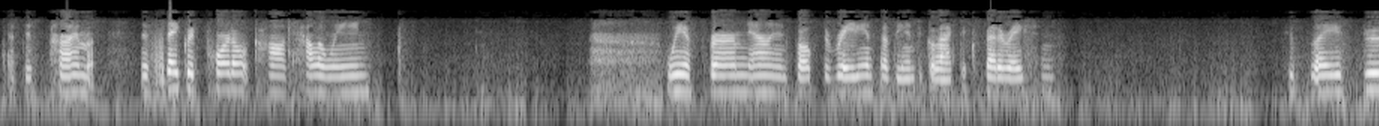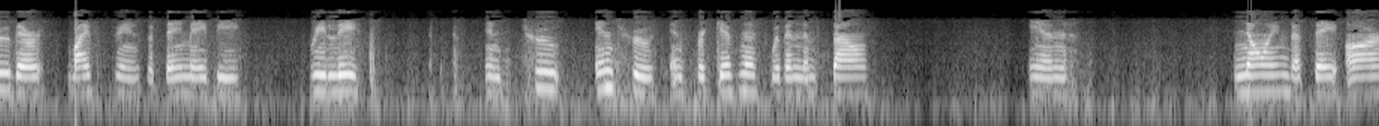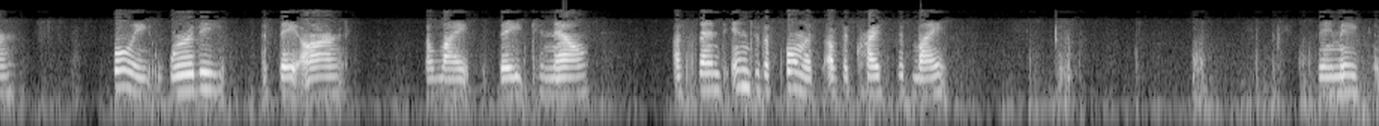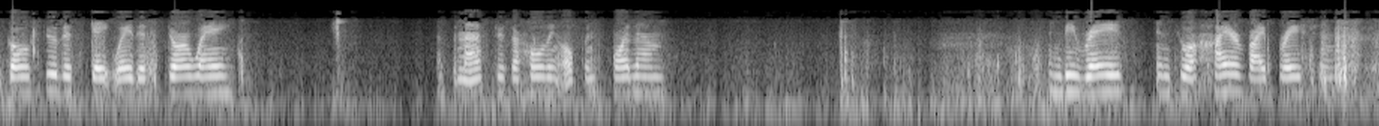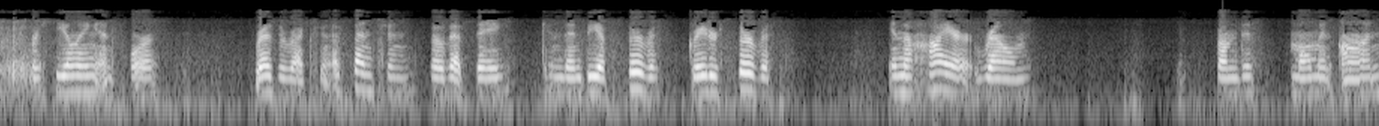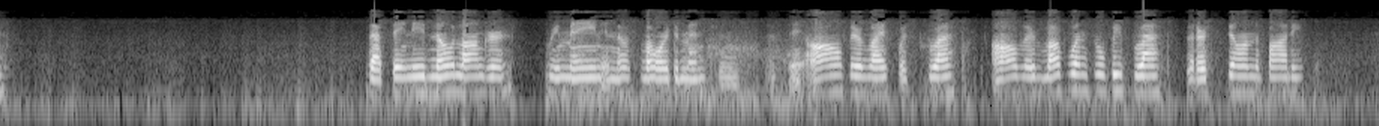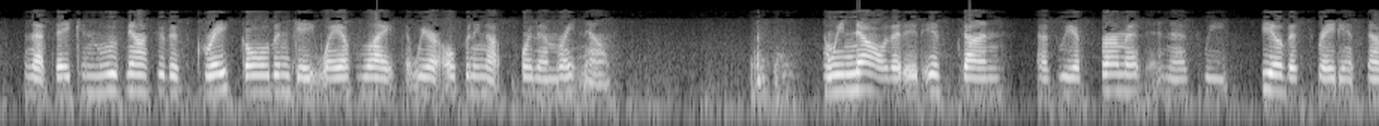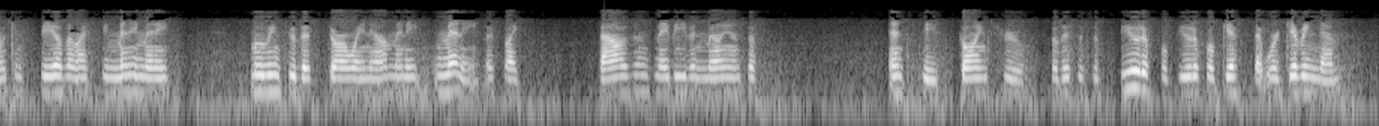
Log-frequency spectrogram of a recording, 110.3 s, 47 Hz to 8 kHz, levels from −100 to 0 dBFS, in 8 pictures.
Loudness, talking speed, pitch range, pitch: -17 LUFS, 115 wpm, 115-180 Hz, 170 Hz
